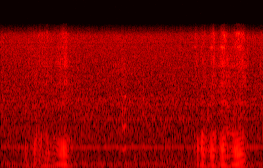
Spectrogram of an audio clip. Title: snoring pug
